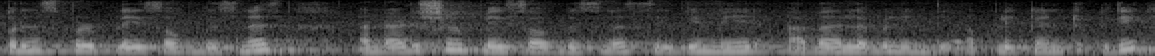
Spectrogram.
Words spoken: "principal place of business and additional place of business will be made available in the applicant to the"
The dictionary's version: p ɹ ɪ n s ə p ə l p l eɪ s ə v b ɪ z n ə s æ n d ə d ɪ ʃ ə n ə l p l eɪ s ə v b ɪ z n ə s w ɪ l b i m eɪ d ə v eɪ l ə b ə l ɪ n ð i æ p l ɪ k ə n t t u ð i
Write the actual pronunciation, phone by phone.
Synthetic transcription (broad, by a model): p ɹ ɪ n s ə p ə l p l eɪ s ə f b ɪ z n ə s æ n d ə d ɪ ʃ ə n ə l p l eɪ s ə f b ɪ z n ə s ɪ l b i m eɪ d ə v eɪ l ə b ə l ɪ n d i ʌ p l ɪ k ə n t t u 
